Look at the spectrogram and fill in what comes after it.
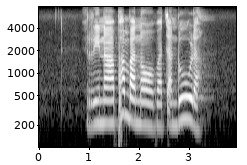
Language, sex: Venda, female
